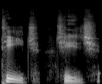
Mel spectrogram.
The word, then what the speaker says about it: Tej: Tej. Okay, Tej. It's TJ would be his name, but we call him Tej.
